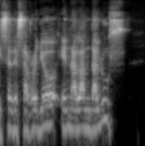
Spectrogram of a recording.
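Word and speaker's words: al-Andalus: y se desarrolló en al andalus insisto en la acentuación sobre la 'u' porque parece que se pronunciaba así a pesar de que tradicionalmente se dice al andaluz raramente raramente se ha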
